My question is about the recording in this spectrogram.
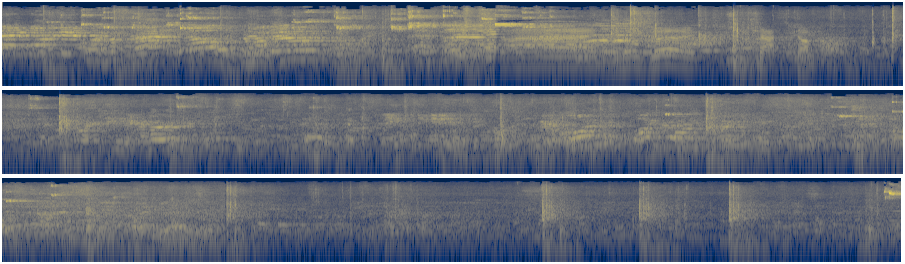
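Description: Voices of players and people courtside in a gymnasium, with a basketball bouncing on the hardwood court a few times near the end.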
